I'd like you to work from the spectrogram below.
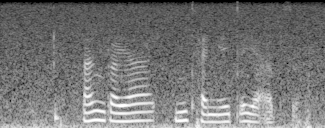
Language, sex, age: Tswana, female, 24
